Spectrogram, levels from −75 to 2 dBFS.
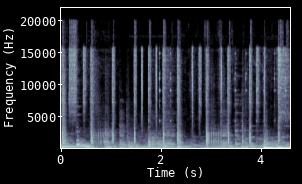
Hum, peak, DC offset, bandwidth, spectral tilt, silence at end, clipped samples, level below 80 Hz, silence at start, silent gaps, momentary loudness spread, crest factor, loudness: none; 0 dBFS; under 0.1%; over 20 kHz; -4.5 dB/octave; 0 s; under 0.1%; -18 dBFS; 0 s; none; 7 LU; 14 dB; -15 LUFS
